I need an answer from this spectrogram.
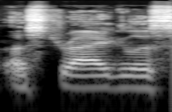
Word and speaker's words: astragalus: How about, and I'm sure I'm going to pronounce this wrong, but I've seen it before. Is it astragalus?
